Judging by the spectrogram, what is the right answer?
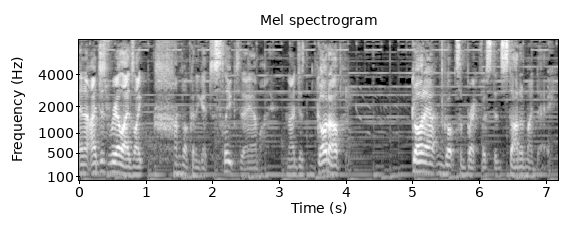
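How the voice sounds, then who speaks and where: Clear music plays in the background. The speaking pace is moderate. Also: man. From Australia. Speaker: vlogger. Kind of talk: casual talk to camera. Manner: joking. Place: home room. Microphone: webcam.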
